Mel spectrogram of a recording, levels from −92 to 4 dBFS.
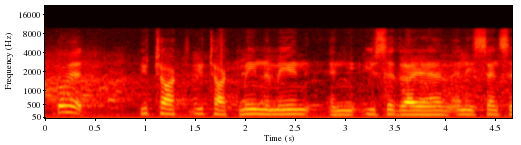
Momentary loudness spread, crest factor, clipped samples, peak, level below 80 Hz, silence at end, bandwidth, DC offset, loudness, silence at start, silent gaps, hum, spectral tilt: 11 LU; 18 dB; under 0.1%; -12 dBFS; -62 dBFS; 0 s; 10 kHz; 0.5%; -30 LUFS; 0 s; none; none; -4.5 dB/octave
